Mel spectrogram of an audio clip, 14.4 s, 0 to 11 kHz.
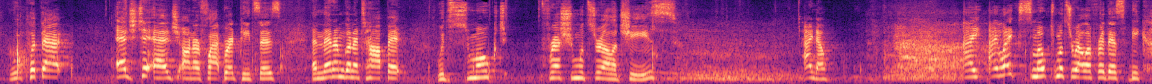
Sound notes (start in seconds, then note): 8.4 audience fawns; 11.0 audience laughs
